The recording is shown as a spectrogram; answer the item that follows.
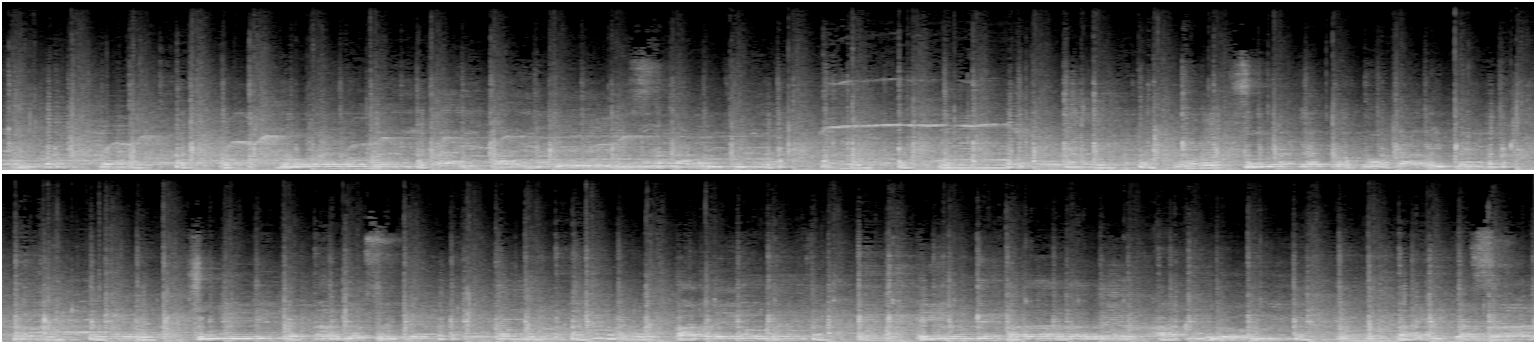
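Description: Live Balkan brass band music: brass instruments playing a melody over a steady drum beat.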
